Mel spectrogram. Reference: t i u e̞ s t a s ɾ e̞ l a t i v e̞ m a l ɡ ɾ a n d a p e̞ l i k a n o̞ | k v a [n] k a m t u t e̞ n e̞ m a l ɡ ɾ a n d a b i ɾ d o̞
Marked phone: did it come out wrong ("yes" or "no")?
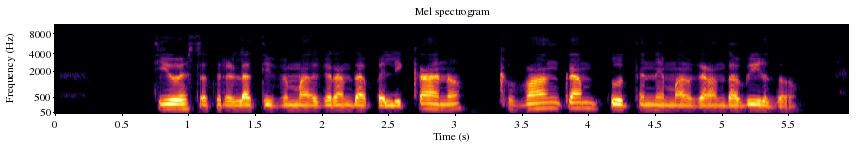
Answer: yes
